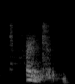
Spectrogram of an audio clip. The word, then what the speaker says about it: Titan: maybe as t attend it's pronounced tighten this one I'm actually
